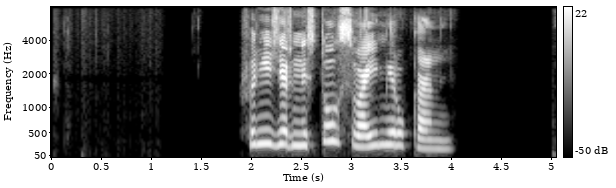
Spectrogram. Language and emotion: Russian, neutral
